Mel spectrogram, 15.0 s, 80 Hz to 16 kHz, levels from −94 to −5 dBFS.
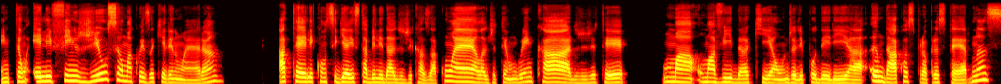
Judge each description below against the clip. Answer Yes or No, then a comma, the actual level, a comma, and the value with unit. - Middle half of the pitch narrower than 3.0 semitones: No, average, 4.1 semitones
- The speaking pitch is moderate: Yes, medium, 175 Hz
